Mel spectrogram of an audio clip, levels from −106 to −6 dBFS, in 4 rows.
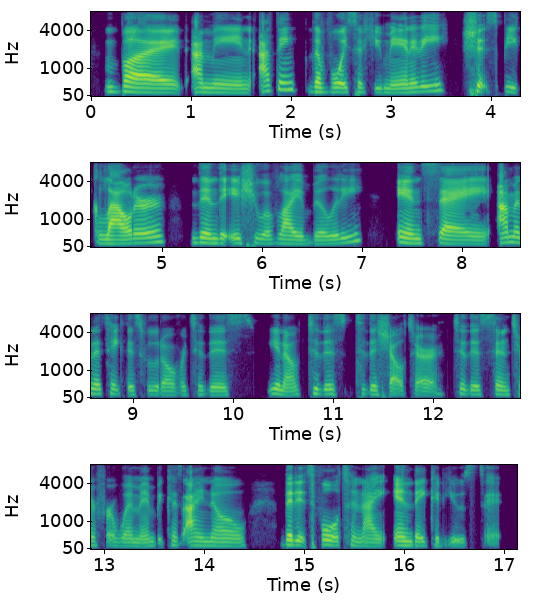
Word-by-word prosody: but, 155 -5 +6
I 165 - +6
mean, 140 -3 -1
I - - +5
think 245 +2 -1
the 170 -1 +2
voice 155 0 0
of 160 - -6
humanity 155 +8 -1
should 405 -3 +1
speak 160 -4 -3
louder 155 +7 +4 0.3
than 165 -1 +1
the - - 0
issue 160 0 -1
of 145 +2 -7
liability 140 - -3 0.3
and 160 -4 +5
say, 135 -6 +4 0.2
"Im 180 - +2
gonna 170 -2 -1
take 165 -3 -7
this 140 - -5
food 145 -1 -11
over 135 +1 -7
to 145 0 -10
this, 135 -2 -3
you 170 -2 -2
know, 130 0 -2
to 175 - -3
this 160 -2 -3
to 165 - -6
this 150 -1 -5
shelter, 160 - -5
to 170 - -4
this 145 -1 -2
center 150 -1 -1
for - - -9
women 130 -1 -5
because 155 0 -10
I 145 - +5
know 130 -1 -4 0.3
that 170 -2 +5
it's 150 - 0
full 165 -4 -1
tonight 125 -4 -3
and 150 -1 +5
they 135 - 0
could - - -9
use - - -9
it." - - -11
150 Hz, 180 wpm, -25 LUFS, 140-165 Hz, 0.3 s, but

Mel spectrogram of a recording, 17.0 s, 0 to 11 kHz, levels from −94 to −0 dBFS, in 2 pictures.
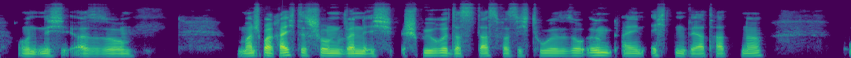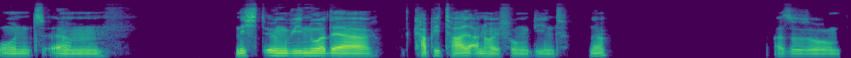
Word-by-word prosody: und 90 -2 -3
nicht 90 0 -4
also 90 +1 -3 1.1
manchmal - - +5
reicht - - +5
es - - -1
schon, 95 -2 +1
wenn 95 0 +4
ich 90 -1 -1
spüre, 105 0 0
dass - - -3
das, 95 +1 -1
was 95 -2 -5
ich 95 - -6
tue, 100 -1 -4
so 100 +1 -2
irgendeinen 110 -4 -1
echten - - -6
Wert 85 0 -1
hat, 90 - -2
ne? 95 +2 -2 0.8
Und, 90 -1 -3
ähm, 85 -1 -1 1.3
nicht 100 -1 +1
irgendwie 100 -2 +4
nur 100 0 +5
der 95 -1 +6 0.3
Kapitalanhäufung 90 -3 +1
dient, 85 -1 -9 0.2
ne? 100 +3 -3 1.7
Also 90 0 -6
so 90 0 -3
95 Hz, 115 wpm, -24 LUFS, 90-100 Hz, 1.7 s, der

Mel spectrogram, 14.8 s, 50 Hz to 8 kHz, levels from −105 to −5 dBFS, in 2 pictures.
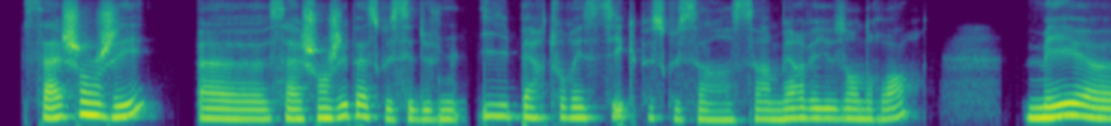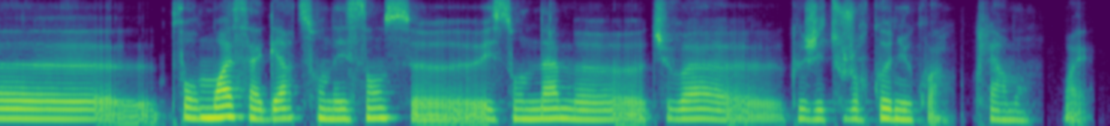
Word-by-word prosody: Ça 190 - +2
a 205 - +4
changé. 235 - +5 0.4
Heu, 175 -2 0
ça 180 0 -1
a 175 - +2
changé 190 +5 +3
parce 215 -2 +1
que 180 - -5
c'est 170 +1 -3
devenu 165 0 -4
hyper 210 -3 -2
touristique, 195 -1 -4
parce 195 +1 -5
que 175 - -11
c'est 170 +1 -4
un 155 -1 -4
c'est 155 +3 -6
un 170 - -2
merveilleux 180 +1 -1
endroit. 175 +6 -3 0.8
Mais 215 +5 +7
heu, 175 - 0 0.2
pour 195 -2 +1
moi, 200 +2 +7
ça 195 -4 0
garde 180 +2 -1
son 185 -3 -2
essence, 185 +3 0
heu 80 0 -3
et - - -3
son 170 +1 -2
âme, 180 0 +1
heu, 165 0 -3
tu 180 - -2
vois, 175 -1 -1
heu, 225 -1 -8
que 180 - -7
j'ai 165 0 -2
toujours 170 -1 -7
connues, 170 -4 0
quoi, 160 - -10
clairement. 155 -3 -7 0.2
Ouais. - - -9
180 Hz, 180 wpm, -24 LUFS, 170-195 Hz, 0.8 s, Mais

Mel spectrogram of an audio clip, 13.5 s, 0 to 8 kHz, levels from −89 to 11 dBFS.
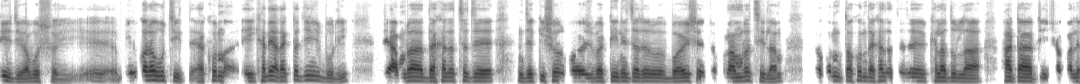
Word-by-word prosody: জি, - - 0
জি 110 - -2
অবশ্যই, 110 -6 -4 0.3
এ - - -8 0.2
এ - - -8
বের 415 +1 -1
করা 160 0 +7
উচিত। - - -6 0.2
এখন 155 - -2
আ - - -7 0.2
এইখানে 140 +5 0
আরেকটা 135 +4 0
জিনিস 160 -1 -2
বলি 105 -1 -6 0.5
যে, - - -3
আমরা 125 +2 +3 0.2
দেখা 125 +2 +2
যাচ্ছে 130 +1 -4
যে, 125 - +1 0.6
যে 125 - +2
কিশোর 145 -1 -1
বয়স 125 -1 +4
বা 125 - +5
টিনেজার 130 -2 0 0.4
বয়সে 120 +1 +2
যখন - - -14
আমরা 130 +4 +1
ছিলাম 105 -5 -1 0.5
তখন 155 - -4 0.2
তখন 150 +3 +1
দেখা 130 +2 +2
যাচ্ছে 135 - -7
যে 135 - 0 0.2
খেলাধুলা, 125 -3 +2 0.4
হাঁটাহাটি, 125 -3 +4 0.2
সকালে 130 -1 -2
130 Hz, 160 wpm, -20 LUFS, 120-140 Hz, 0.6 s, করা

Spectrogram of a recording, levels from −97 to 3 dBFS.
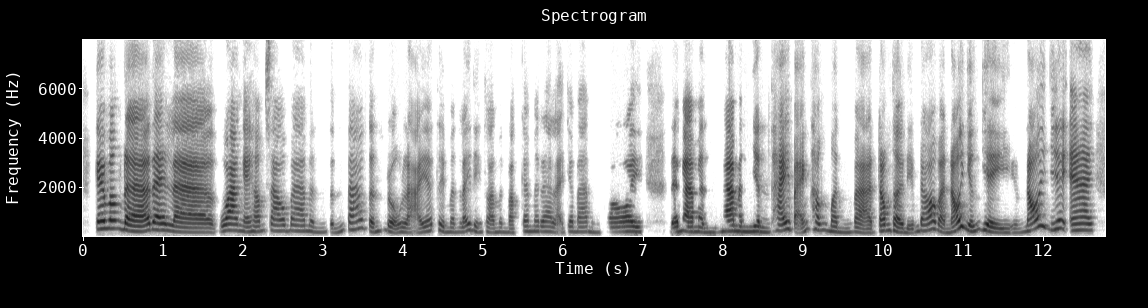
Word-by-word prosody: cái 310 +1 +7
vấn 330 -1 +4
đề 215 -6 +7
ở 245 - +6
đây 265 -2 +6
là 180 -5 +3
qua 245 +3 +4
ngày 195 -5 -4
hôm 205 +2 -5
sau 230 -2 -4
ba 225 -1 -6
mình 190 -5 -12
tỉnh 175 +7 -12
táo, 290 +4 -4
tỉnh 200 - -4
rượu 190 -3 -2
lại 180 +1 -5
á, 220 - -5
thì - - -5
mình 180 -1 -12
lấy 190 +7 -5
điện 220 -8 -11
thoại 165 - -8
mình 175 0 -14
bật 160 - -8
camera 210 -1 -8
lại 185 - -10
cho 205 - -7
ba 195 0 -10
mình 180 -3 -15
coi, 195 +1 -1 0.4
để 195 - +2
ba 200 -3 +5
mình 185 -2 -4 0.2
ba 215 +1 +8
mình 205 -3 -4
nhìn 200 -4 -2
thấy 250 +9 +2
bản 280 - -4
thân 260 -3 -4
mình 205 -2 -3 0.2
và 170 -5 -1
trong 235 +2 +1
thời 180 -8 +2
điểm 155 +4 -10
đó 260 +6 +1
và - - -1
nói - - +3
những 230 +5 -2
gì, 170 -9 +1 0.2
nói 345 - +3 0.2
với 325 +1 +2
ai, 255 -1 +3
210 Hz, 250 wpm, -20 LUFS, 185-245 Hz, 0.4 s, ba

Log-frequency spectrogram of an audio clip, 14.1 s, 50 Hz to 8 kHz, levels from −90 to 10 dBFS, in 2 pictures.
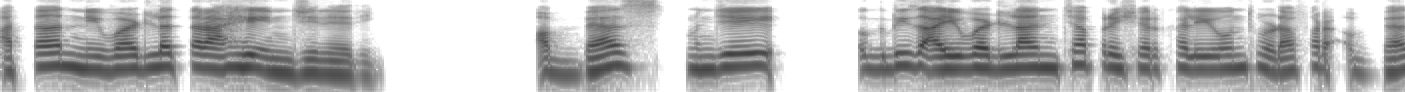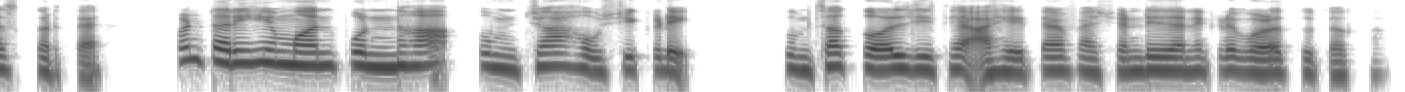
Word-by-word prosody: आता 205 +7 +2
निवडलं 185 0 +2
तर 200 - +4
आहे 195 +1 +6
इंजिनिअरिंग, 145 -5 -3 0.8
अभ्यास 165 +8 0
म्हणजे 190 +3 +2 0.6
अगदीच 195 +4 -2
आई-वडिलांच्या 190 +4 +5
प्रेशर 190 -2 -2
खाली 190 -2 -1
येऊन 185 +2 -1
थोडाफार 180 +1 -2
अभ्यास 160 +3 -4
करताय. - - -6 0.4
पण 300 +1 -2
तरीही 255 0 +2
मन 225 -2 +3
पुन्हा 215 -1 +1 0.2
तुमच्या 210 +2 -3
हौशीकडे 175 -2 -3 0.5
तुमचा 185 +2 -1
कल 180 +1 +4
जिथे 180 +1 -4
आहे 155 -2 0
त्या 170 0 -1
फॅशन 160 0 -5
डिझायनकडे 170 0 -2
वळत 155 -2 0
होतं 135 -2 -9
का? 130 +1 -23
180 Hz, 130 wpm, -23 LUFS, 160-200 Hz, 0.8 s, आहे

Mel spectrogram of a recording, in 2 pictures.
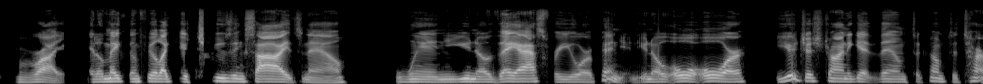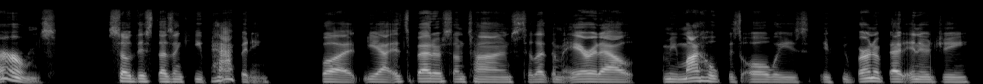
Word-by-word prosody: Right. 115 -1 0 0.2
It'll 125 +1 -1
make 140 0 +4
them 130 0 -1
feel 140 -1 +1
like 130 -1 +6
you're 125 -2 0 0.3
choosing 140 -4 +2
sides 125 -5 +7
now 100 -1 -1 0.5
when, 115 +1 -2
you 120 +3 +2
know, 120 -1 +1
they 135 +3 +6
ask 135 +1 +6
for 120 - -7
your 115 -1 -2
opinion, 90 -4 -5
you 120 - -5
know, 125 0 -1
or 135 +2 +2
or 135 -2 +3 0.3
you're 155 +11 +1
just 155 -5 -2
trying 140 -3 +2
to 130 - 0
get 135 +1 -1
them 125 -2 -2
to - - -13
come 145 -5 -5
to 110 - -11
terms, - - -1 0.5
so 145 - -1
this 135 0 -4
doesn't 125 -3 -4
keep 120 -2 -10
happening, - - -5 0.5
but 115 -4 -1
yeah, 120 -2 -3
it's 125 +4 -8
better 135 -1 +1
sometimes 120 -3 -5
to 110 - -13
let 115 -1 -5
them 115 - -12
air 125 +3 +1
it 125 - -1
out. 115 -2 0 0.3
I - - -12
mean, 120 -2 -6
my 140 +4 +4
hope 140 -5 -5
is 115 -2 -13
always 115 -2 -8
if 110 -1 -12
you 120 - -14
burn 135 +7 0
up 145 - -3
that 125 -1 0
energy, 115 -1 -6
125 Hz, 185 wpm, -24 LUFS, 115-135 Hz, 0.5 s, sides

